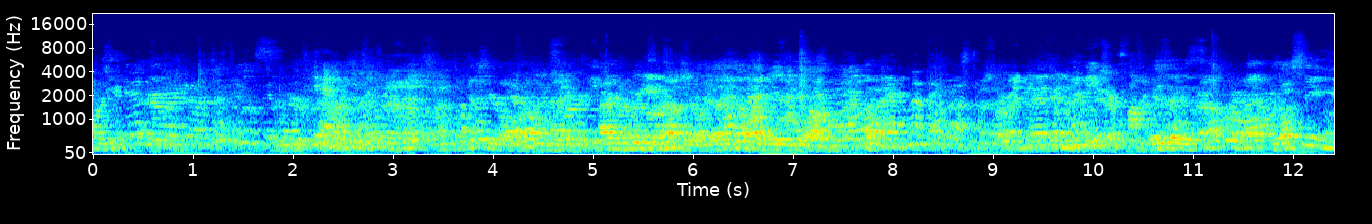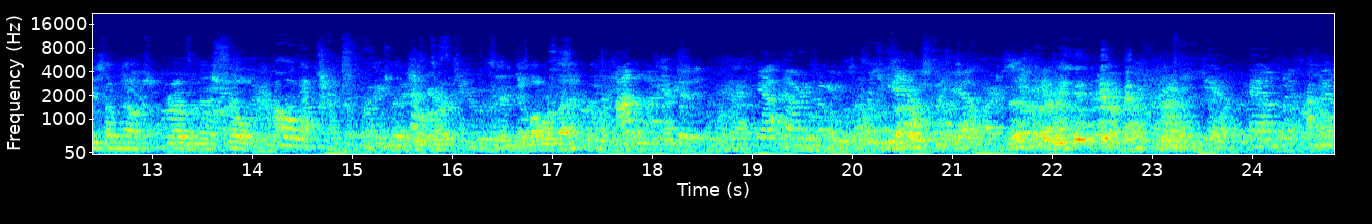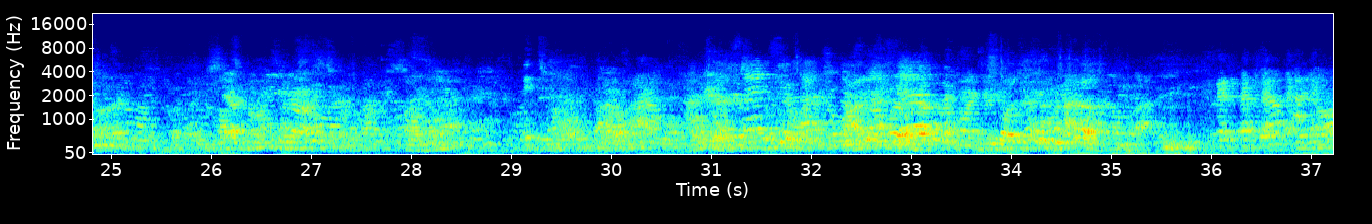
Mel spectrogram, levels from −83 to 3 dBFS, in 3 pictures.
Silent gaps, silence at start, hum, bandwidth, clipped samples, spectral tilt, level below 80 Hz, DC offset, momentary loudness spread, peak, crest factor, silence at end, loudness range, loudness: none; 0 s; none; over 20 kHz; under 0.1%; -6 dB/octave; -52 dBFS; under 0.1%; 9 LU; -10 dBFS; 20 dB; 0 s; 5 LU; -30 LUFS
